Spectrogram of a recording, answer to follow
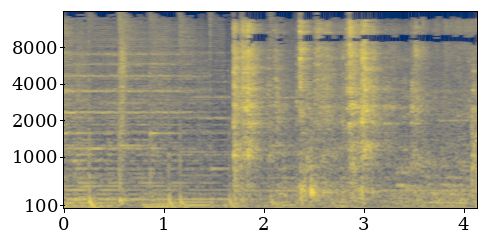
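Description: Background music with a steady beat, giving way less than halfway through to restaurant clatter: dishes and cutlery clinking several times in a small sushi restaurant.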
